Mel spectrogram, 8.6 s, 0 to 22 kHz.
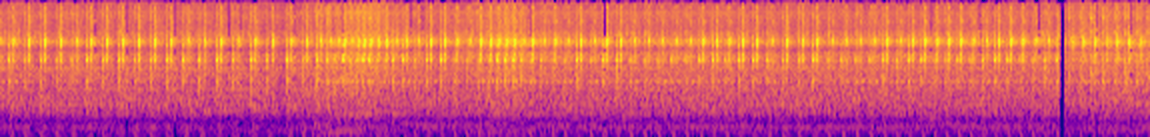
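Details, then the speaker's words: Chinese GY6 125cc scooter after an engine rebuild with a new cylinder head: fast, sharp, even ticking over the idle; very tappy, and the owner hopes it is valve clearance at the top end, not the bottom end. "Right, well, she's running, which is good, but she's very tappy. And I'm hoping that tapping is from the top end, not from the bottom end. It's hard to tell. If it's the bottom end, we've got bigger problems. But if it's the top end, it could just be valve clearance adjustments."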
